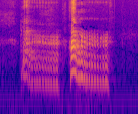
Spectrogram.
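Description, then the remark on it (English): A person imitates a small dog's growl in two drawn-out, harmonic bursts, the second rising sharper and louder, with a faint low hum underneath. “That's how you know you have a little dog, as you're making that sound.”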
